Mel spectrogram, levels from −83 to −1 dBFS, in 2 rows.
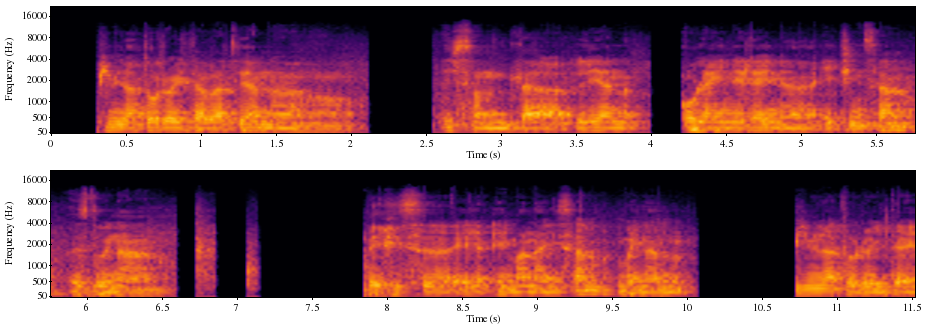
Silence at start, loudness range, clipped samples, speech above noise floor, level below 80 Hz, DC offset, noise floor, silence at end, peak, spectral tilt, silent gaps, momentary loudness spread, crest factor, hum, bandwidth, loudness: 0.3 s; 3 LU; under 0.1%; over 73 dB; -46 dBFS; 0.3%; under -90 dBFS; 0 s; 0 dBFS; -5 dB/octave; none; 11 LU; 18 dB; none; 13 kHz; -18 LUFS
